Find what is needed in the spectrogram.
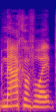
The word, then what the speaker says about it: McAvoy: On Instagram Live, someone asked James McAvoy, is that how you say it? – McAvoy? – Oh, God. God, McAvoy.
